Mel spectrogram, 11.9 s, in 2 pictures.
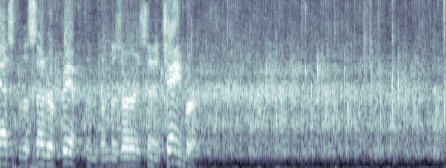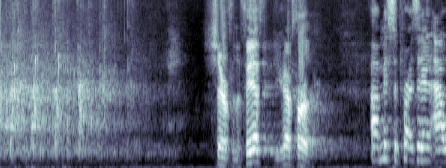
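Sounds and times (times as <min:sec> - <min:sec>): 
speech: 0:00.0 - 0:02.8, 0:08.8 - 0:10.2, 0:10.9 - 0:11.8
applause in the Missouri Senate chamber for a retiring police officer: 0:00.0 - 0:08.2.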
